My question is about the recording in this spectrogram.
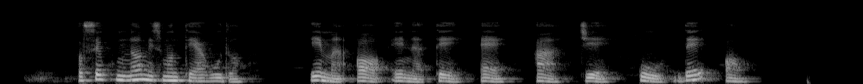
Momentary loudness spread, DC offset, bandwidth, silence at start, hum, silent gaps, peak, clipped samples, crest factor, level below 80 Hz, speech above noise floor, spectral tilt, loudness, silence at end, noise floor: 10 LU; under 0.1%; 7.8 kHz; 0.4 s; none; none; -10 dBFS; under 0.1%; 16 dB; -64 dBFS; 59 dB; -7 dB/octave; -26 LUFS; 1.15 s; -84 dBFS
